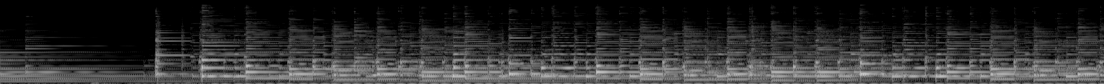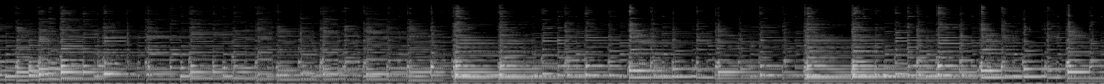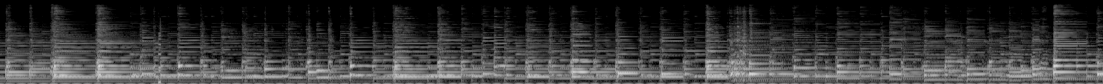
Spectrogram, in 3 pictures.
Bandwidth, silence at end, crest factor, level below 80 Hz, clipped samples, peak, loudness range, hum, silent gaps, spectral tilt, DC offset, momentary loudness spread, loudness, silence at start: 17.5 kHz; 0 s; 22 dB; -54 dBFS; under 0.1%; -2 dBFS; 4 LU; none; none; -4.5 dB/octave; under 0.1%; 8 LU; -23 LUFS; 0 s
